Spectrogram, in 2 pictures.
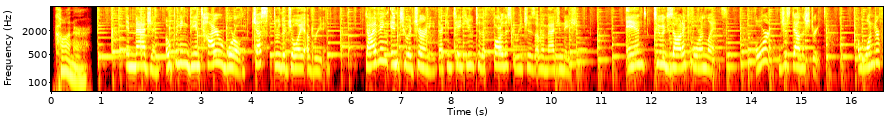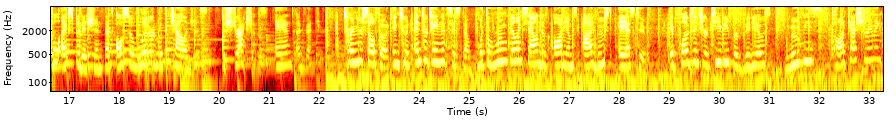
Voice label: kid

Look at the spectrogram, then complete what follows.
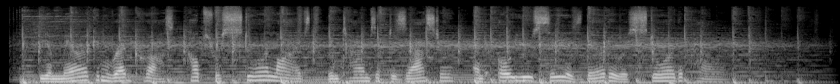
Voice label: authoritative

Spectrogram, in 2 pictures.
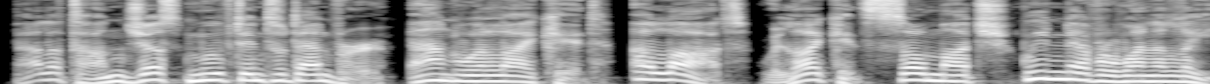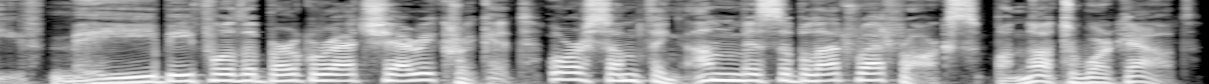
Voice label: Commercial; Peloton

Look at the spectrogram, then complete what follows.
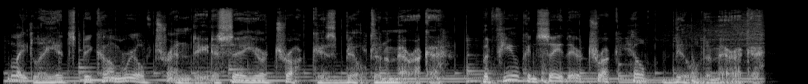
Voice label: tough gritty

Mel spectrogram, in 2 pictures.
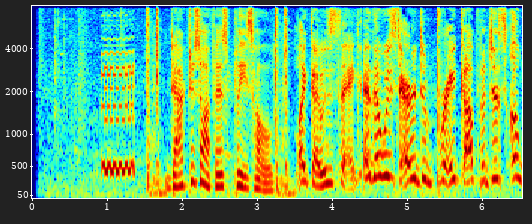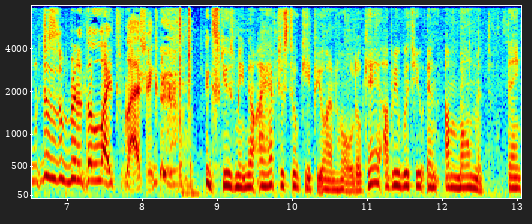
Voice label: Receptionist

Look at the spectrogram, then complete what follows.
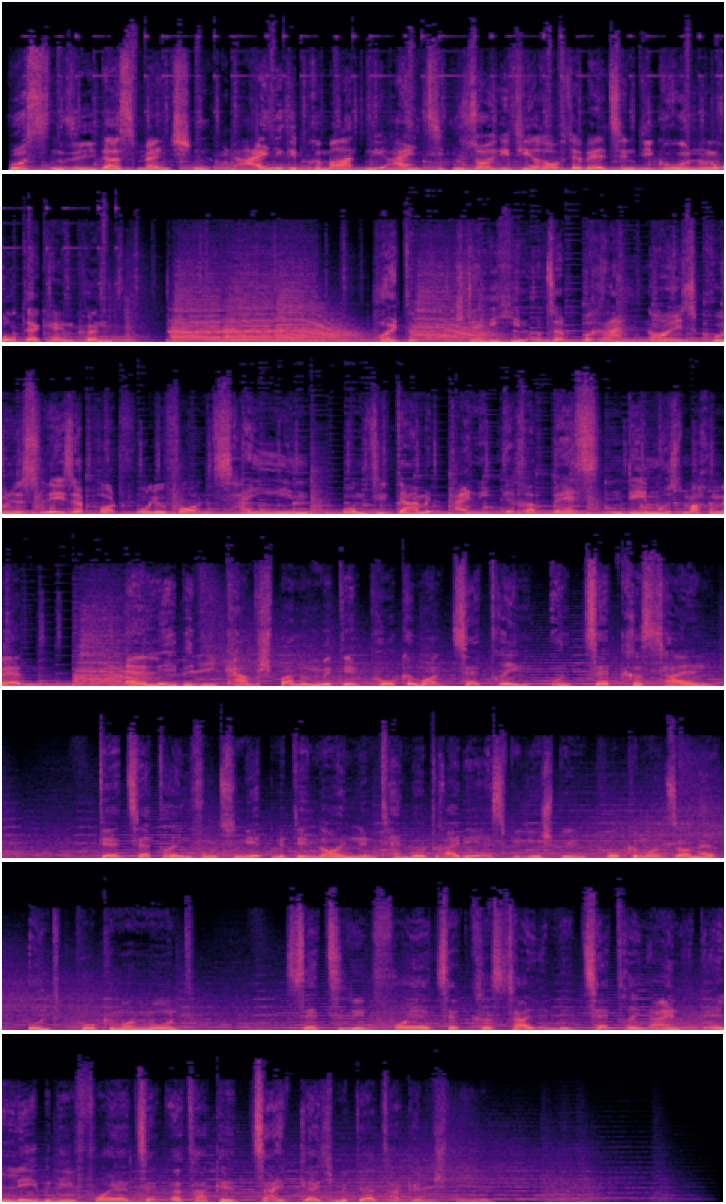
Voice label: High Energy

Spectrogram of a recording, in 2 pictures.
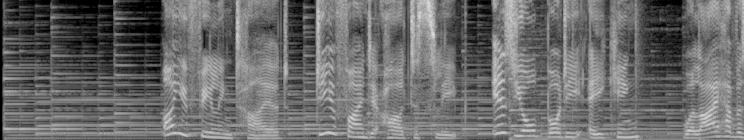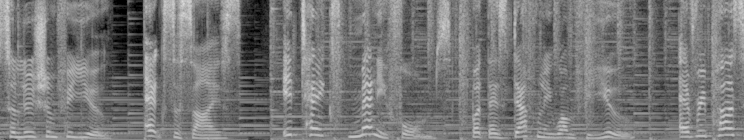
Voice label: Motivational

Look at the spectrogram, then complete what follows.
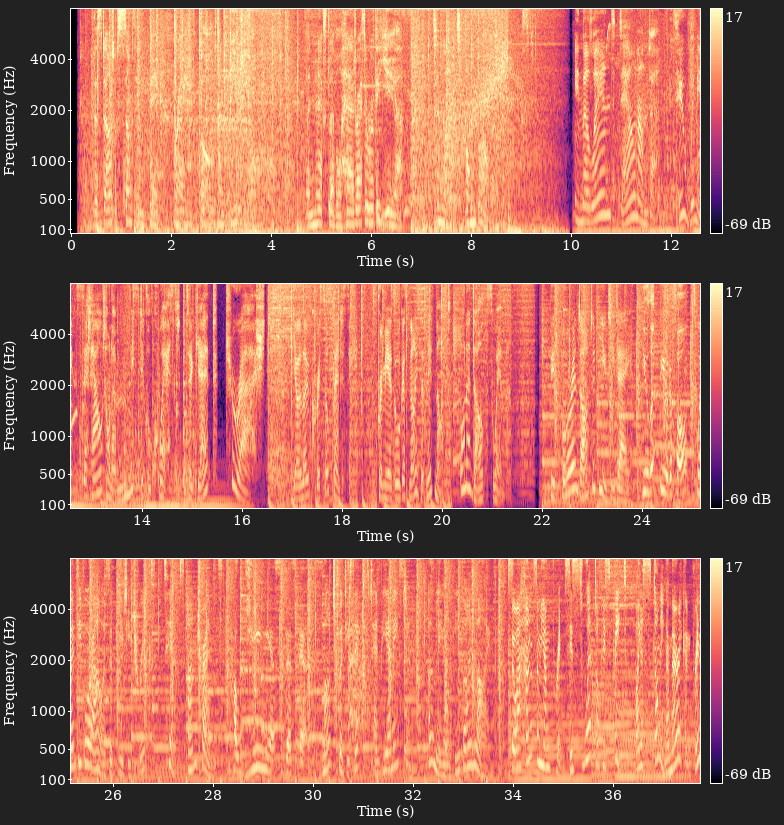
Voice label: Promos

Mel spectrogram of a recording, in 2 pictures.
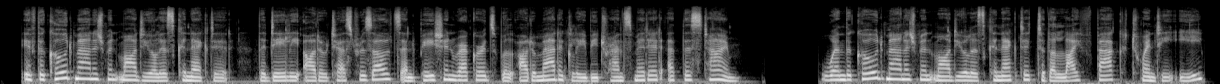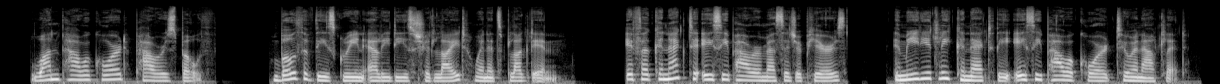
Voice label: Instructional

